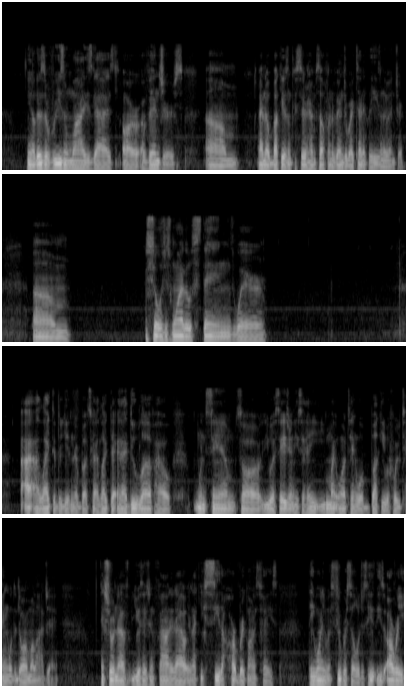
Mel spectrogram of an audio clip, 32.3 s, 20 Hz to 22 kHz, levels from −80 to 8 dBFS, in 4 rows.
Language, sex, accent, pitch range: English, male, American, 75-90 Hz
